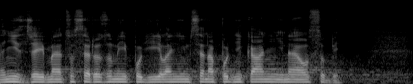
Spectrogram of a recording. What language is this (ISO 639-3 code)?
ces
